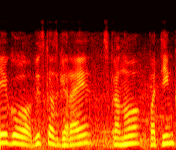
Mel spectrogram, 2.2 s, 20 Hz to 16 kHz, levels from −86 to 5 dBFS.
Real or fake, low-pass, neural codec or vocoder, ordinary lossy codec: real; 7.2 kHz; none; Opus, 32 kbps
